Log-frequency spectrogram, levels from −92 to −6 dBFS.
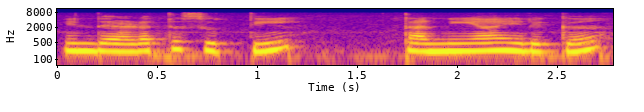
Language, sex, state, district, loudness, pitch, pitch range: Tamil, female, Tamil Nadu, Nilgiris, -12 LUFS, 225 Hz, 220-235 Hz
